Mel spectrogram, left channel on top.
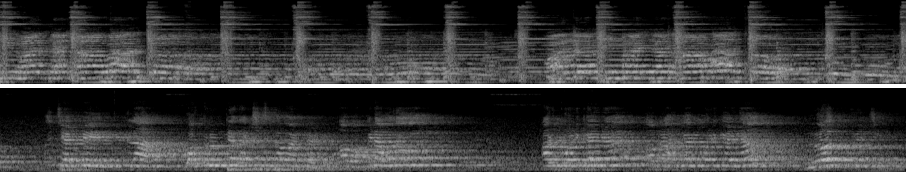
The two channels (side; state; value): both; different; correlation 0.01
